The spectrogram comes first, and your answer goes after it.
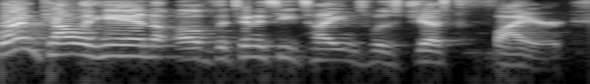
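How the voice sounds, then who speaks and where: Speaking fairly quickly, the man uses a high-pitched voice. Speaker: sports podcast host. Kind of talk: casual sports talk show. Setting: live stream. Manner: halting, stumbles over words.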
